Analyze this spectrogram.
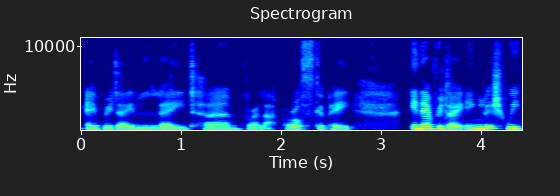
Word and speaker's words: laparoscopy: This is how we pronounce it in the UK, laparoscopy. So the stress is on the O, laparoscopy, laparoscopy.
